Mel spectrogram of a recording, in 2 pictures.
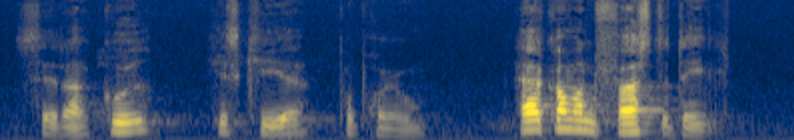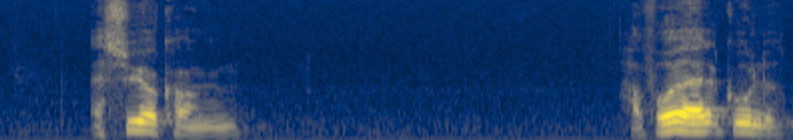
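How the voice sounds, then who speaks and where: A man preaching and teaching on a Bible passage, asking lively rhetorical questions and pausing often with hesitations. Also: medium pitch.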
